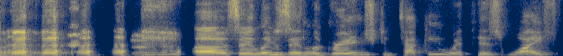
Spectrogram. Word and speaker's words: LaGrange: LaGrange? LaGrange, yeah. LaGrange. Ooh, I was right. Yeah. You should have doubted yourself. You should not have doubted yourself 1 minute. So he lives in LaGrange, Kentucky with his wife, 2 daughters, and 3 dogs.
